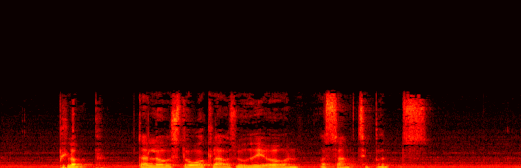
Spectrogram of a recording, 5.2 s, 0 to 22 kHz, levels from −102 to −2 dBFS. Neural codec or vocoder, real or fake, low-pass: none; real; 9.9 kHz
